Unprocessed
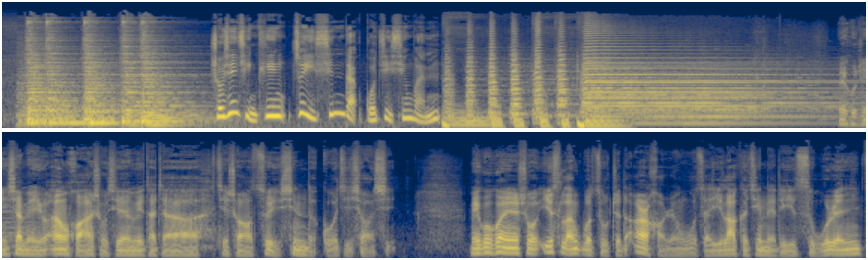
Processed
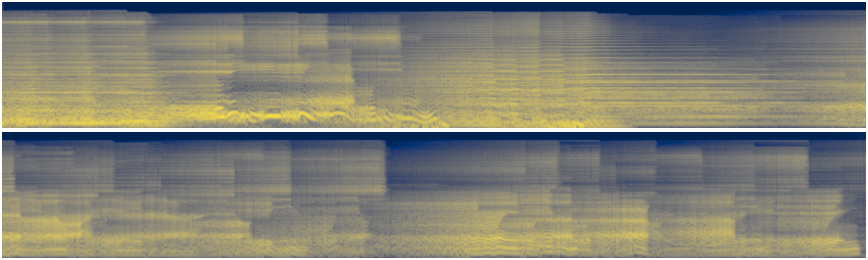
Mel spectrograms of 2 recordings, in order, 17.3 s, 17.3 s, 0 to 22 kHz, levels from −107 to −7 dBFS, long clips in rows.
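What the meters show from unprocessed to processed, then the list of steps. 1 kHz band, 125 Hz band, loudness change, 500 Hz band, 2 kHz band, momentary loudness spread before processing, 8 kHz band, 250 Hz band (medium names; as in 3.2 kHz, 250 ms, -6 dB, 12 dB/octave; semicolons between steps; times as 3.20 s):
+4.0 dB, +2.5 dB, +3.0 dB, +4.0 dB, +4.0 dB, 17 LU, +6.5 dB, +2.5 dB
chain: reverse spectral sustain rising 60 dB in 2.94 s; trim -1.5 dB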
